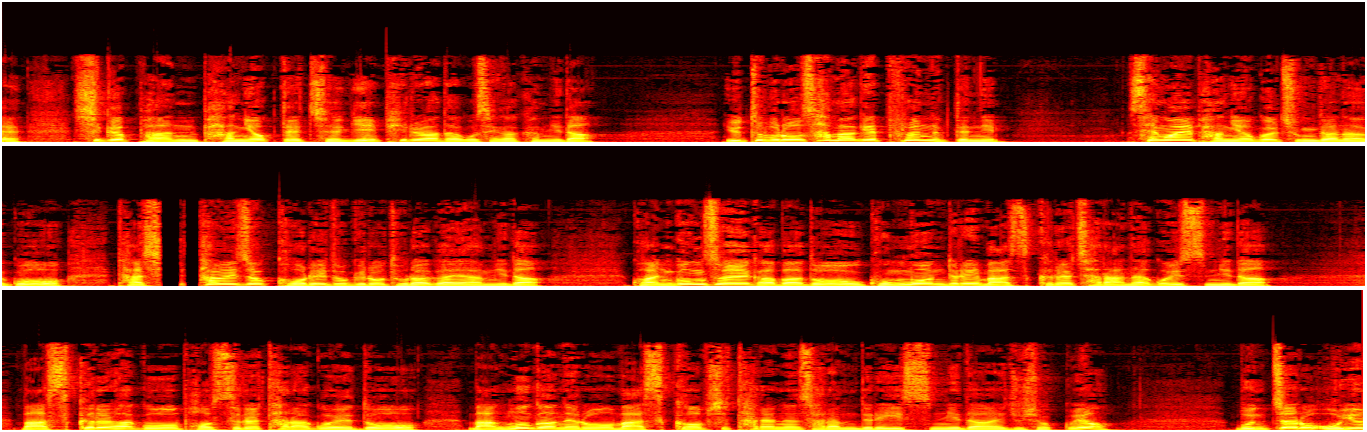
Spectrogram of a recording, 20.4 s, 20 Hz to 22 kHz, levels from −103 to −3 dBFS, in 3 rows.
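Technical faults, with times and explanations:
7.59–7.82 s, digital broadcast dropout: corrupted or missing frames made the receiver mute the speech in short holes totalling 168 ms across 192 ms, the longest 96 ms, each with 20 ms fades. The waveform shows flat, taper-edged gaps, and the spectrogram shows blank vertical bands.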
